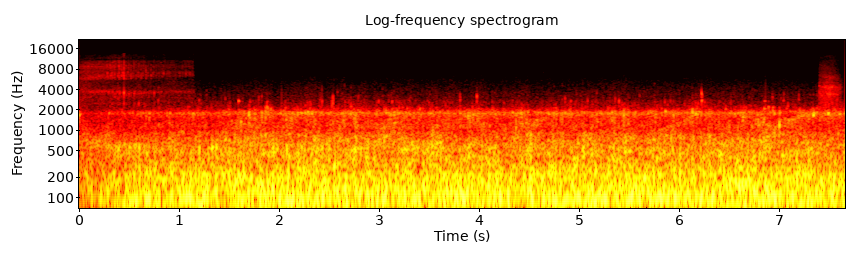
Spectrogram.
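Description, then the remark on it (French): A dull, muffled underwater rumble of moving fluid, recorded with a hydrophone, steady and enveloping, with dense low churning and a faint hiss above it, continuing unbroken with no voices. “Quand on met un coquillage sur son oreille à la plage, on entend un bruit, on se dit c'est la mer, et donc c'est un bruit de fluide comme ça assez sourd, c'est évocateur, mais en fait ces sons, ils, génèrent une inquiétude.”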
